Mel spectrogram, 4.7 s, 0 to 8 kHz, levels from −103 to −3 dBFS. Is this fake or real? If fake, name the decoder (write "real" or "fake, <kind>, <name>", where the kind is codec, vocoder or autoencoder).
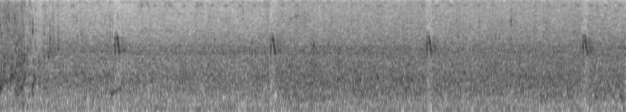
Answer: real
